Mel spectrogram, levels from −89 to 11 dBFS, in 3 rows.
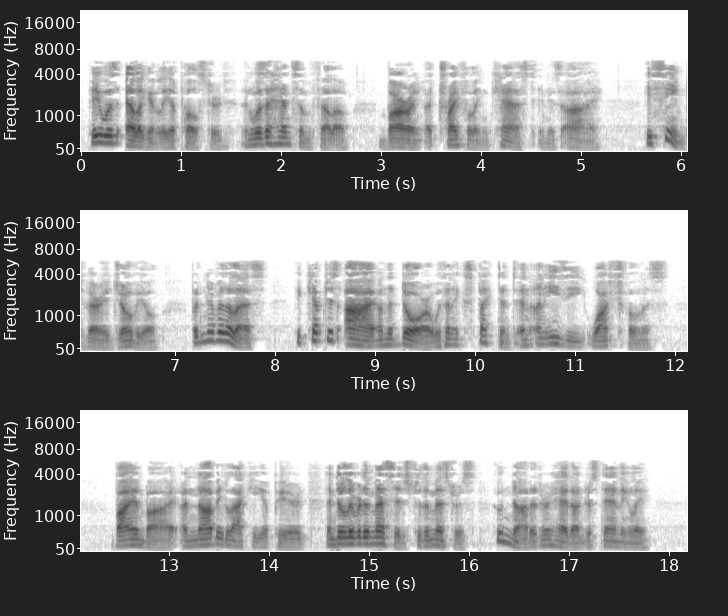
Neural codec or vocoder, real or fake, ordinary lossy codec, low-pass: none; real; MP3, 24 kbps; 7.2 kHz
